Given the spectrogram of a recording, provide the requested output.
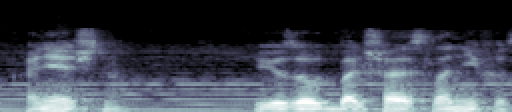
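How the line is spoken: Animals shouting together. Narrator (Russian): закричали звери

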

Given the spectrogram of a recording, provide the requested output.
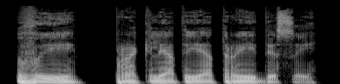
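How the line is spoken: Through gritted teeth. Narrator (Russian): процедил сквозь зубы

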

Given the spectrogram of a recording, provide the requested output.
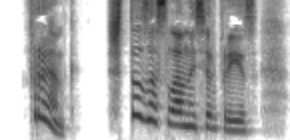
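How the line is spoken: Exclamation. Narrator (Russian): воскликнула

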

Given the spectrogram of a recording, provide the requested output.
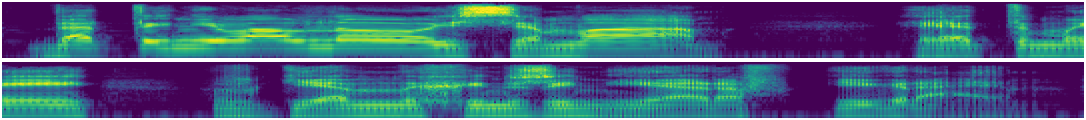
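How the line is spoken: Cheerful. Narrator (Russian): Алина весело ответила

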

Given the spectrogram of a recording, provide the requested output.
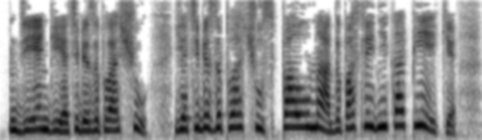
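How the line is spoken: Shouting. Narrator (Russian): кричал Чертопханов

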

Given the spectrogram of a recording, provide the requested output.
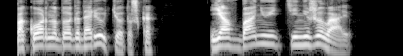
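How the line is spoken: Cold, disgusted. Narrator (Russian): сказал я холодно и даже с примесью годливости в голосе

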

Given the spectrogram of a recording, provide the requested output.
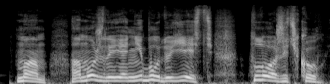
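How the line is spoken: Frightened. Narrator (Russian): испуганно отвечает Мирон

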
